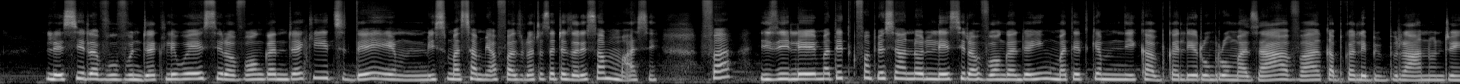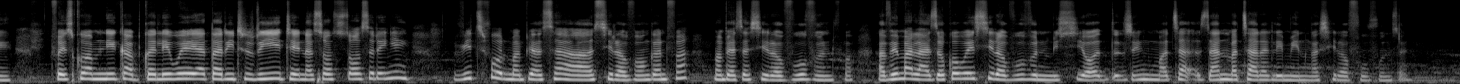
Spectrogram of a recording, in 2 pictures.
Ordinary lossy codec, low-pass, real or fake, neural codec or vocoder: none; none; fake; autoencoder, 48 kHz, 128 numbers a frame, DAC-VAE, trained on Japanese speech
